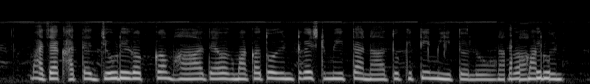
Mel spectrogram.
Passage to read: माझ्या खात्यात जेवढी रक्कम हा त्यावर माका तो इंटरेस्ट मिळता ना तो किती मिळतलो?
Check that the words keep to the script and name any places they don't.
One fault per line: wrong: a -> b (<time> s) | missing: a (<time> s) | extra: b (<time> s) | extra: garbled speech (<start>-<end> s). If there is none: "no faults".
extra: garbled speech (5.0-5.6 s)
